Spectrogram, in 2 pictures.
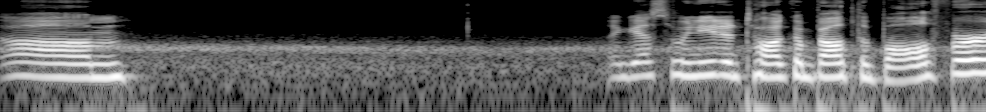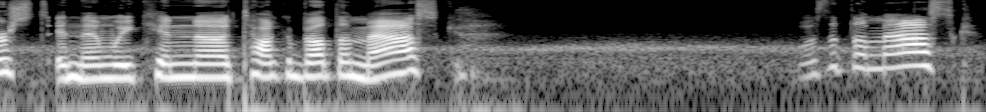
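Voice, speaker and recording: A woman's voice: medium pitch, takes it slowly, long pauses, a bit bright, clean tone. A woman live-streaming a game, musing aloud to herself and reading out dialogue as she plays. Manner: muses aloud to herself while playing. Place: indoors, live stream setup.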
